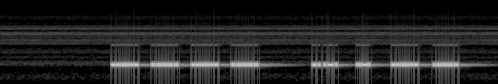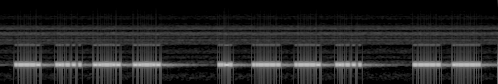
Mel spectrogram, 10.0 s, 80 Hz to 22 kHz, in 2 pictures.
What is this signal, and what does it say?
Hellschreiber (Feld-Hell, 122.5 baud), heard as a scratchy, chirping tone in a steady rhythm, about 1000 Hz. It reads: 0808 4109 9700 1397 …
